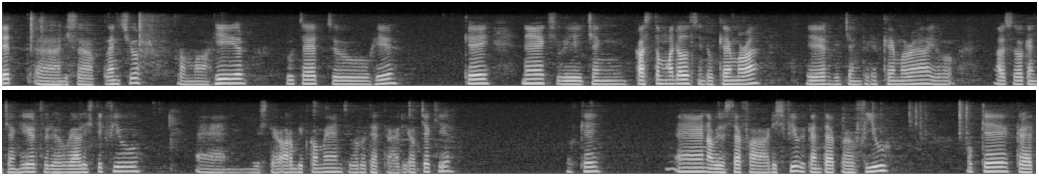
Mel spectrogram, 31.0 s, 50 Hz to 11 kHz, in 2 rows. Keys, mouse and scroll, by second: 0.0-0.5 typing, 1.6 click, 2.1 space, 3.2 click, 3.7 scroll down 1, 6.6 click, 11.0 click, 12.1-12.4 scroll down 1, 12.4 middle click, 13.5-13.9 scroll down 1, 13.9-15.5 middle drag, 15.5 click, 17.5-17.9 scroll down 1, 18.1-27.4 shift+middle drag, 28.2-29.9 typing.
